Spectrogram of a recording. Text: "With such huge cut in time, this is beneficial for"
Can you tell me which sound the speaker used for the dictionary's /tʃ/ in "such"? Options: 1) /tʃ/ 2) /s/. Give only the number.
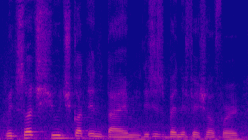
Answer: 1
